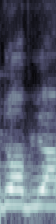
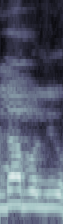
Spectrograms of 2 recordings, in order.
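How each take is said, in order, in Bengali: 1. এটি একটি সংক্ষিপ্ত শব্দ হিসেবে বলা হয়। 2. এটি দুটি পূর্ণ শব্দ হিসেবে বলা হয়। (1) "আমরা বলি ডব্লিউ ... এটা অশুদ্ধ" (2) "ডাবল ইউ হবে"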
